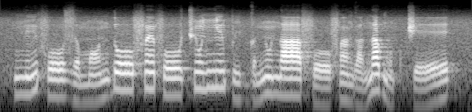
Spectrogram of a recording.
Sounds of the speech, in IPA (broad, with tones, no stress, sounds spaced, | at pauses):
n ĩ˨˦ f oː˧ z ə˨ m ɔ̃˨˦ n ɗ oː˦ f ɛ̃˦ f oː˧ t͡ʃ ũ˦ ɲ ĩ˦ p i˨ ɡ ə˨ n ũ˧ n aː˧ f oː˨ f ã˧ ɡ a˨ n a˦ ɡʷ ɛ̃˨ p t͡ʃ eː˨˦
